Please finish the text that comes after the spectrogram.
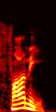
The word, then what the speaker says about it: Fani: The racist attacks against Fani. You can't pronounce it Fanny, it's Fani because it's a Swahili name.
